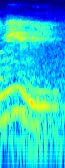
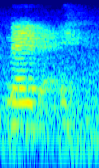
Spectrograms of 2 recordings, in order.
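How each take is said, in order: First: Two syllables, both like 'me'. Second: Two syllables, both like 'may'. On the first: "it's not Mimi" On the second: "or Maymay"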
